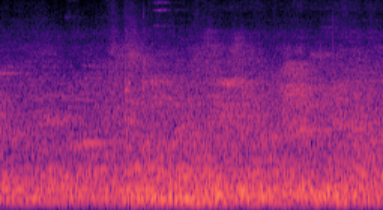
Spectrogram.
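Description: Elevator doors slide open with a low rumble.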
